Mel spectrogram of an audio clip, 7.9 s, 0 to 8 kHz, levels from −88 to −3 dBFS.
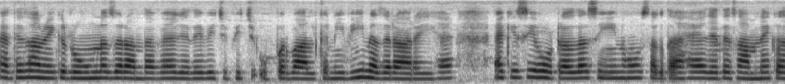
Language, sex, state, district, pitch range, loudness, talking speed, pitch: Punjabi, female, Punjab, Pathankot, 210-225 Hz, -16 LUFS, 205 wpm, 215 Hz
